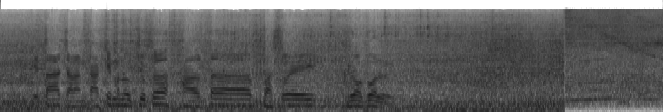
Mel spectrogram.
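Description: Motorbikes ride past close by with a buzzing engine rumble.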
